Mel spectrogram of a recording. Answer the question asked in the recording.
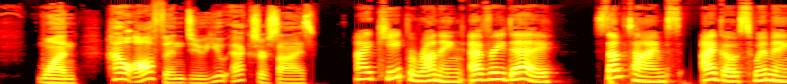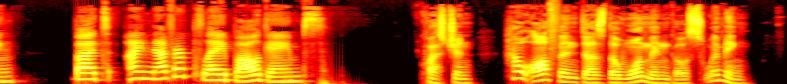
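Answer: Sometimes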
